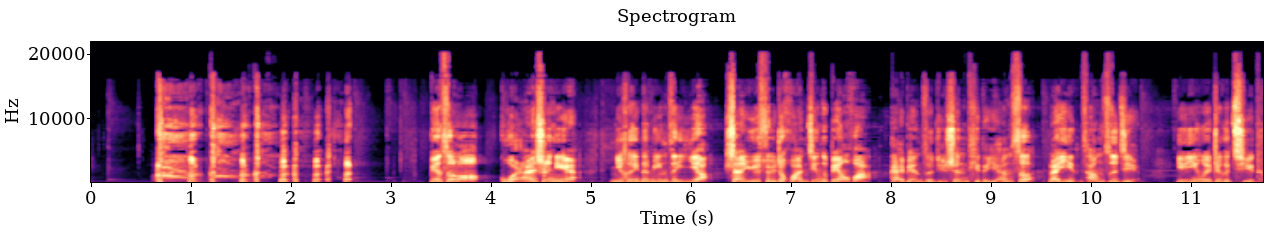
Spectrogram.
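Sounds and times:
man coughing violently: 0:00.6 - 0:02.7
speech: 0:03.4 - 0:11.7.

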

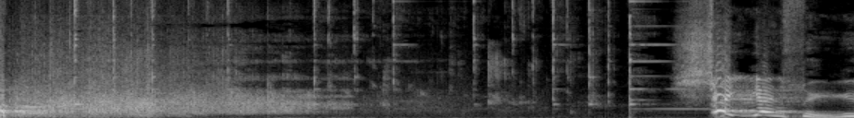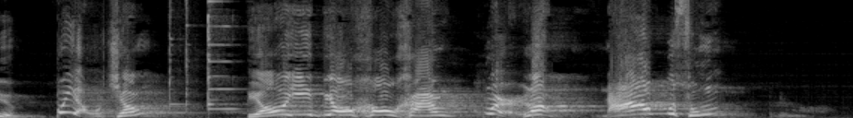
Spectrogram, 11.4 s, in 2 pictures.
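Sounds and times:
audience applause: 0:00.0 - 0:02.4
sharp evenly spaced clicks tapping out a quick rhythm: 0:00.4 - 0:04.8, 0:06.4 - 0:07.5
speech: 0:05.1 - 0:10.6.

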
